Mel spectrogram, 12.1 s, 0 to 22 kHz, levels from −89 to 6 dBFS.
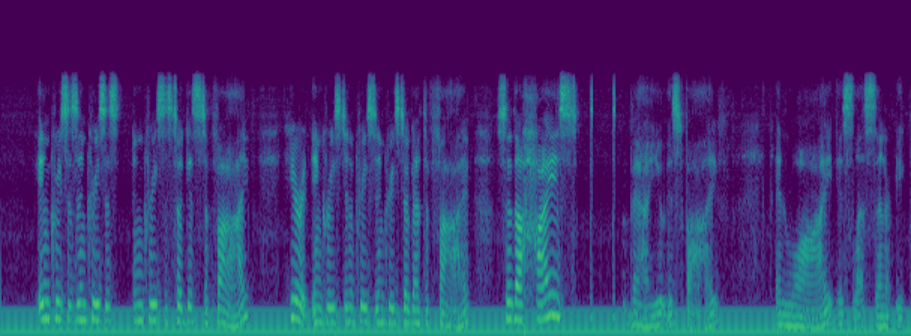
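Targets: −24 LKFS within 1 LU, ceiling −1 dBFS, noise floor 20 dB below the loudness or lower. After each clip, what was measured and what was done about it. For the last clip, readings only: mains hum 60 Hz; hum harmonics up to 300 Hz; level of the hum −31 dBFS; integrated loudness −28.5 LKFS; sample peak −9.5 dBFS; target loudness −24.0 LKFS
→ hum removal 60 Hz, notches 5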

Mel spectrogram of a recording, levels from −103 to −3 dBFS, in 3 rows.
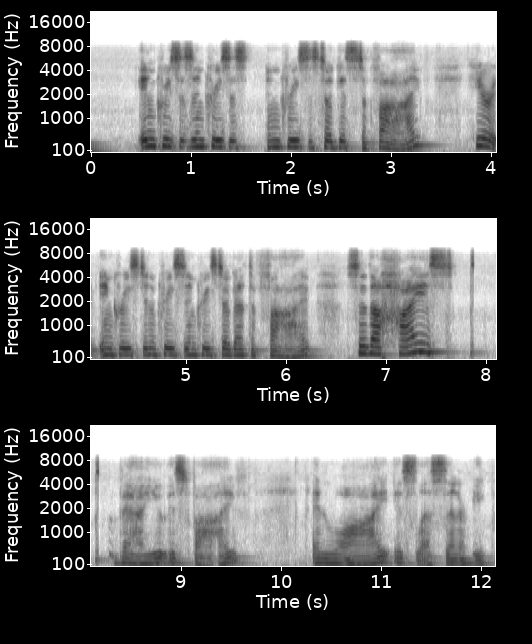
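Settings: mains hum none found; integrated loudness −29.0 LKFS; sample peak −10.0 dBFS; target loudness −24.0 LKFS
→ level +5 dB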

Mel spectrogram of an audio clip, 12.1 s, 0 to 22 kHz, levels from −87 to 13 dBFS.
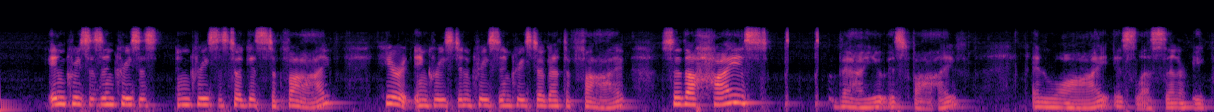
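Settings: integrated loudness −24.0 LKFS; sample peak −5.0 dBFS; background noise floor −57 dBFS

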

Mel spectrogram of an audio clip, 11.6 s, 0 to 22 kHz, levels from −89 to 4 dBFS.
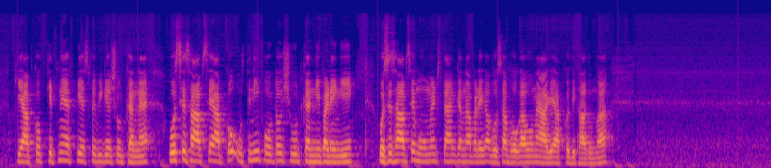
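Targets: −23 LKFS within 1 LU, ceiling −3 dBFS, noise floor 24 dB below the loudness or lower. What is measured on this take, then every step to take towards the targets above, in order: number of clicks 7; integrated loudness −26.5 LKFS; sample peak −10.0 dBFS; target loudness −23.0 LKFS
→ click removal
level +3.5 dB

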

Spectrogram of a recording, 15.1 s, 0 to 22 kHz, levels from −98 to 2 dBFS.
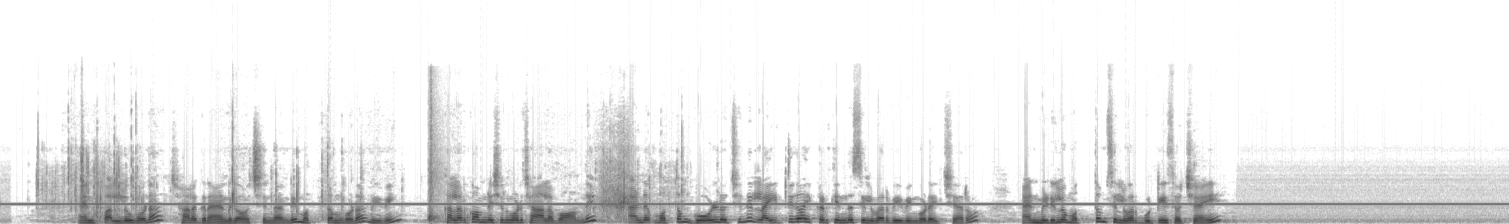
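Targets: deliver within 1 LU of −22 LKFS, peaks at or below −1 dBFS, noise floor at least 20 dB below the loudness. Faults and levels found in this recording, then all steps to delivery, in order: crackle rate 22 per second; interfering tone 2,000 Hz; level of the tone −44 dBFS; integrated loudness −30.0 LKFS; sample peak −16.5 dBFS; target loudness −22.0 LKFS
→ click removal
notch filter 2,000 Hz, Q 30
level +8 dB

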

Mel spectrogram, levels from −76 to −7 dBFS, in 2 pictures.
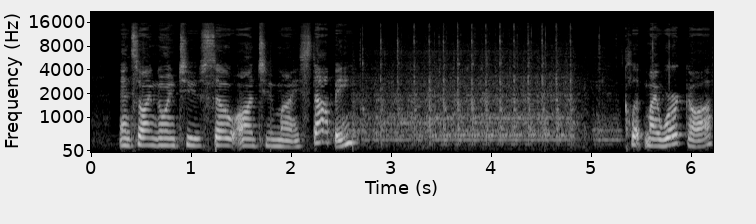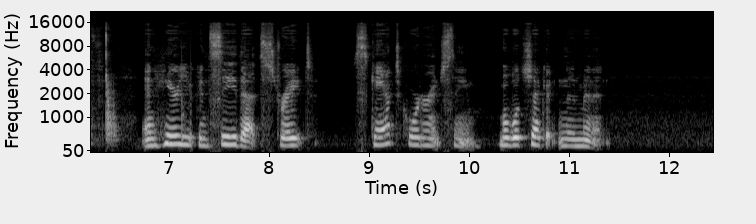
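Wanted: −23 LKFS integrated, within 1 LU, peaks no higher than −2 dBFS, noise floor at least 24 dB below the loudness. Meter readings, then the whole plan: number of dropouts 5; longest dropout 3.4 ms; integrated loudness −30.5 LKFS; sample peak −11.0 dBFS; target loudness −23.0 LKFS
→ repair the gap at 0:01.24/0:01.79/0:02.61/0:04.53/0:07.21, 3.4 ms
level +7.5 dB

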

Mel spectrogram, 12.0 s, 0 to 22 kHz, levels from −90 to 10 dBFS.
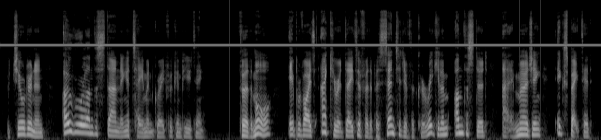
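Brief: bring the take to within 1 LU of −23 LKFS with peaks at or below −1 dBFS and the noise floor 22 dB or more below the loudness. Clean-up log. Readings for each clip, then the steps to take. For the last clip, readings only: number of clicks 6; interfering tone 5,800 Hz; level of the tone −36 dBFS; integrated loudness −31.0 LKFS; sample peak −15.0 dBFS; target loudness −23.0 LKFS
→ click removal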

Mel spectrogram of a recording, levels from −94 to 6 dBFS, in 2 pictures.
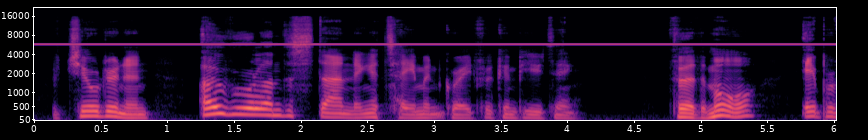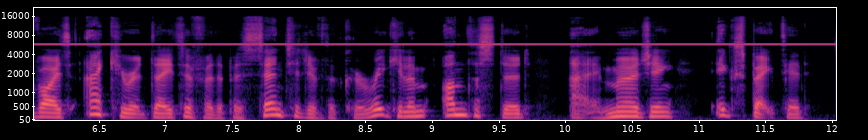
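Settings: number of clicks 0; interfering tone 5,800 Hz; level of the tone −36 dBFS
→ notch filter 5,800 Hz, Q 30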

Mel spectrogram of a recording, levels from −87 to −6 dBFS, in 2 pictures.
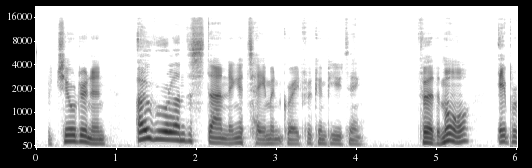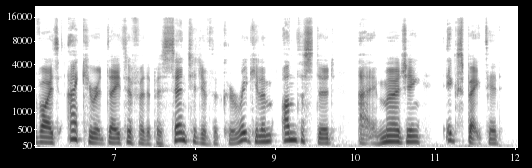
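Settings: interfering tone none found; integrated loudness −32.0 LKFS; sample peak −15.5 dBFS; target loudness −23.0 LKFS
→ level +9 dB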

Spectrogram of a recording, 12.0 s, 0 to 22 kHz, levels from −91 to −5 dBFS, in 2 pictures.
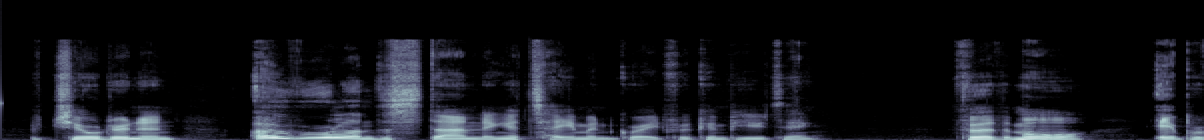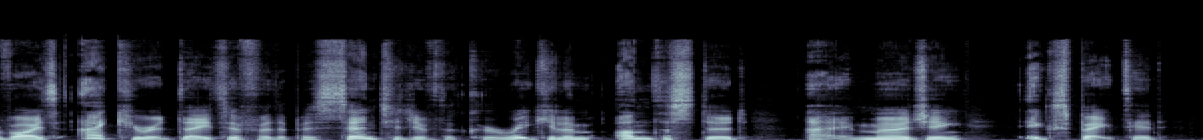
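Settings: integrated loudness −23.0 LKFS; sample peak −6.5 dBFS; background noise floor −69 dBFS

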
